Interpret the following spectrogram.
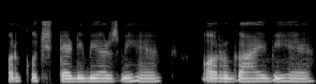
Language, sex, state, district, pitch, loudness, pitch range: Hindi, male, Bihar, West Champaran, 145 Hz, -19 LUFS, 140-145 Hz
